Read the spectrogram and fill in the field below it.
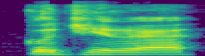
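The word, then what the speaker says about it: ゴジラ: print not in speaking when you speak it in Japanese you would say Gojira Thai Mika Gojira and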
